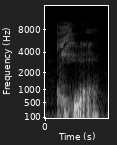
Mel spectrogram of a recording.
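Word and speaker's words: croient: And last but not least, look, il croit, elle croit. And phonetically here, as we saw, ent is not pronounced, so you get the sound croit.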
